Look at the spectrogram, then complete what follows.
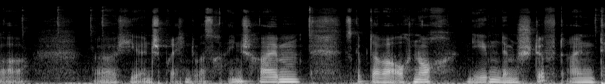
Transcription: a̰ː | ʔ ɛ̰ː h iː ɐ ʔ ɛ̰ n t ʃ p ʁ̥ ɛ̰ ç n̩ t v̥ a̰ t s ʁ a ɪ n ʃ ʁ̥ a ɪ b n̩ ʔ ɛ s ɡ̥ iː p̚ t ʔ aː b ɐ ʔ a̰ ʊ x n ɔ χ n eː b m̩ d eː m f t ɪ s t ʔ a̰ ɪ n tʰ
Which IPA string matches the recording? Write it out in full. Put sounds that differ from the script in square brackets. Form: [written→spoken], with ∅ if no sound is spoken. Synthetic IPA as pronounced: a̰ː | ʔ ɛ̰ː h iː ɐ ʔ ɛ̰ n t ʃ p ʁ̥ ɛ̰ ç n̩ t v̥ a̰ [t→∅] s ʁ a ɪ n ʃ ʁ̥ a ɪ b [n̩→m̩] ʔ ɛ s ɡ̥ iː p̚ t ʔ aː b ɐ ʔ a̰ ʊ x n ɔ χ n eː b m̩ d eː m [f→ʃ] t ɪ [s→f] t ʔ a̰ ɪ n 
